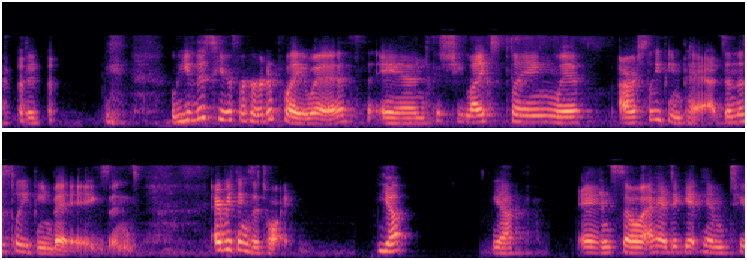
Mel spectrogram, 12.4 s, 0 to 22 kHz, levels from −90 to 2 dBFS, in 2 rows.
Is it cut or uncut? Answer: uncut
